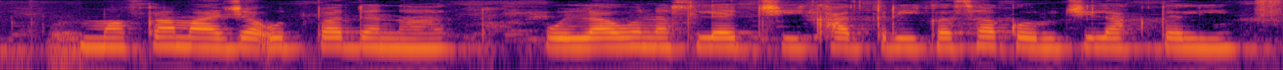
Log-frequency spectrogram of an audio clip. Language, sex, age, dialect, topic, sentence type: Marathi, female, 25-30, Southern Konkan, agriculture, question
